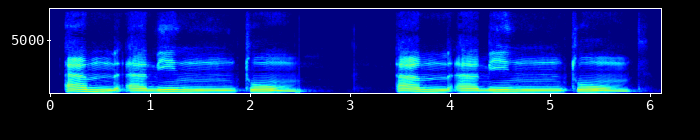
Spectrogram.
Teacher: İzhar oxunmalıdır. Və mim hərfini tələffüz edərkən ağız bağlanır. Yəni mim hərfi şəfəvi hərfdir. Yəni dodaq hərfidir. Ağız bağlanaraq mim səsini izhar edirik.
